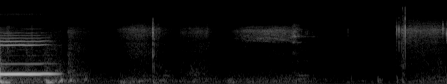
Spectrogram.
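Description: A child's voice holding one steady, high-pitched sound-effect note that stops about half a second in, followed by faint rustling of toy figures being handled and a short soft hiss.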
